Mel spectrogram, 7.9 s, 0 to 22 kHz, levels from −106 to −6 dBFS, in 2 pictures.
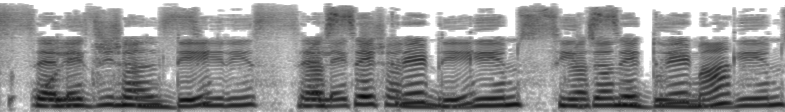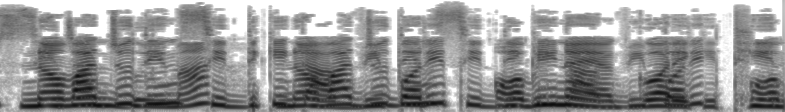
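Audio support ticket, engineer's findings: Doubled audio track, whole clip. Second copy of the speech trails the original by roughly one and a half seconds. Copy sits about 5 dB lower. Full band, dry, no decay or room colour. Likely cause: the signal captured twice, once via a slower path, or an edit holding two out-of-step copies. Both summed into one track.

Damaged data in compressed stream, two events. Short blips at 5.19–5.21 s and 7.43–7.45 s, each about 20 ms. Probable component: decoder input. Corrupted bytes in the encoded frames. Decoder misreads them, loses sync, then hunts for the next valid frame header. Output breaks briefly.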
